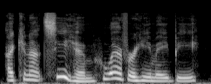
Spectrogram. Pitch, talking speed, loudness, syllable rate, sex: 195 Hz, 225 wpm, -14 LUFS, 5.2 syllables/s, male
